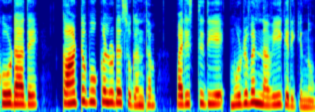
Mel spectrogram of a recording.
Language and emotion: Malayalam, neutral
